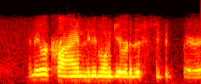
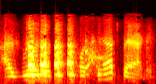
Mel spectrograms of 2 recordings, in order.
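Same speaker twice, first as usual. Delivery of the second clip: pleading; 13 semitones higher, 10 dB louder than usual. Retold or imitated. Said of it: "I was like".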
